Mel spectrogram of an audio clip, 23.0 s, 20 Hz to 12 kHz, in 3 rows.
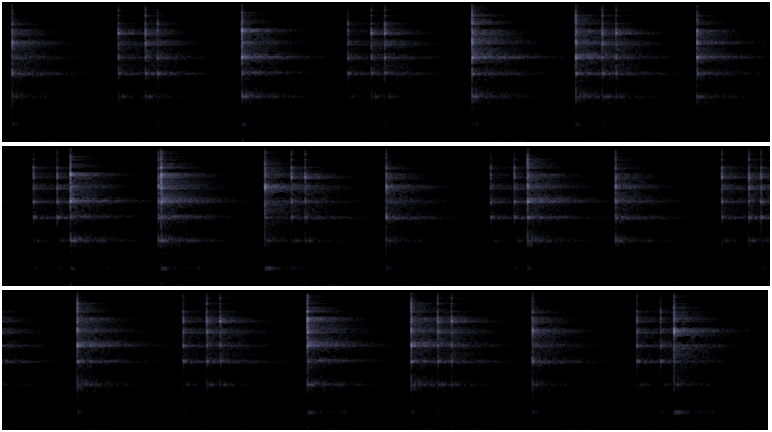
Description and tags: Sticks Clack 105 bpm
clack, click, drumsticks, echo, hit, impact, reverb, smack, sticks, wood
